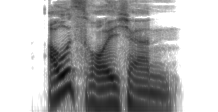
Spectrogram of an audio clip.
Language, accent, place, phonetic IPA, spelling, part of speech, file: German, Germany, Berlin, [ˈaʊ̯sˌʁɔɪ̯çɐn], ausräuchern, verb, De-ausräuchern.ogg
- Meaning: 1. to fumigate (a place for vermin control) 2. to smoke out, to drive out by smoke or (figurative) other coercive means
